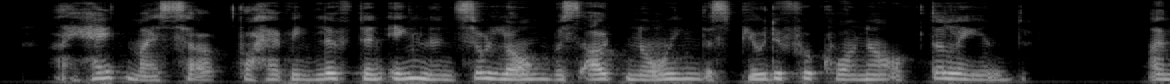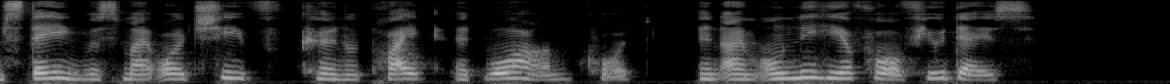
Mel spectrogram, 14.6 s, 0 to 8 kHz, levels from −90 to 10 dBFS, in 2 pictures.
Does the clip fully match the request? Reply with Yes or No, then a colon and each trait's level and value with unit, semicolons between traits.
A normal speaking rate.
Yes: average, 155 wpm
